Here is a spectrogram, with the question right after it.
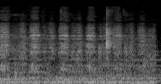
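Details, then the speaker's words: Dog with a squishy nose and suspected brachycephalic obstructive airway syndrome (BOAS): rapid panting with rough, snorting, rattly stertorous noise on each breath, typical of obstructed upper airways. "your dog have a squishy nose like these does your dog breathe like this your dog may be suffering from boas"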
